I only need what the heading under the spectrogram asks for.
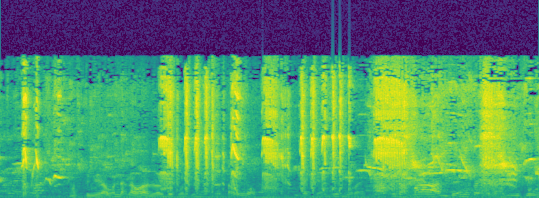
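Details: A captive Sumatran Oriental magpie-robin, kept in training at home, sings in fighting style: loud, fast song mixing high sweeping whistles, harsh buzzy notes and rapid repeated ticking bursts.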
